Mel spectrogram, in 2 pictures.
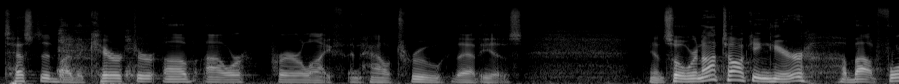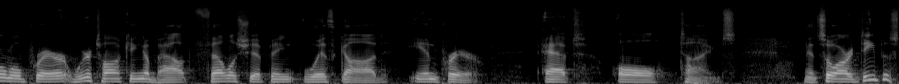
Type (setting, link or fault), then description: setting, large echoing room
